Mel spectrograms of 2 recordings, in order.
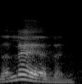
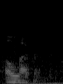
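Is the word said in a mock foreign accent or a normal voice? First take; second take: mock accent; normal voice. First: It is said in a mock Transylvanian-Italian accent. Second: It is said in the speaker's normal accent. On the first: "I was saying that in a bad Transylvanian slash Italian accent" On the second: "let's try that again for real"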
